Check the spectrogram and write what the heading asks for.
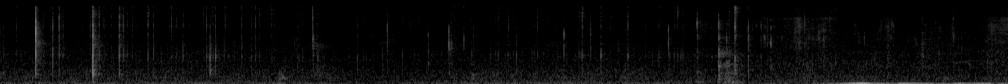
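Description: Cheesecake cream being piped from a plastic piping bag through a metal nozzle: soft wet squishes and scattered small clicks. Near the end there is louder crinkling of plastic.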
